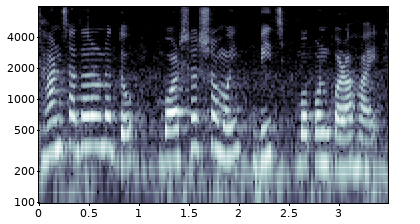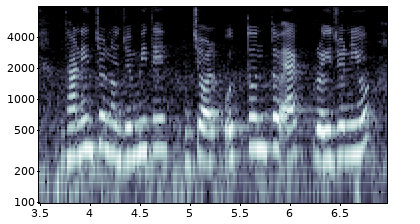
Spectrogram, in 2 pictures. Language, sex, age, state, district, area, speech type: Bengali, female, 18-30, West Bengal, Paschim Medinipur, rural, spontaneous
